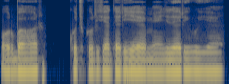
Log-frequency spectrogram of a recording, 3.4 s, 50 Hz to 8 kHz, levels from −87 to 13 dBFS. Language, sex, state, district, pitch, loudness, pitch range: Hindi, male, Uttar Pradesh, Saharanpur, 110 Hz, -19 LUFS, 110-115 Hz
